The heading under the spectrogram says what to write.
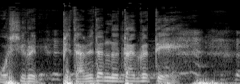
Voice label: "nudaguru", minamiyamagata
